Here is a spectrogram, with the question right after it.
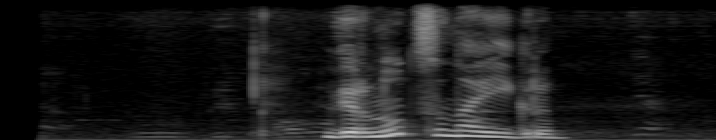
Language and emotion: Russian, positive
